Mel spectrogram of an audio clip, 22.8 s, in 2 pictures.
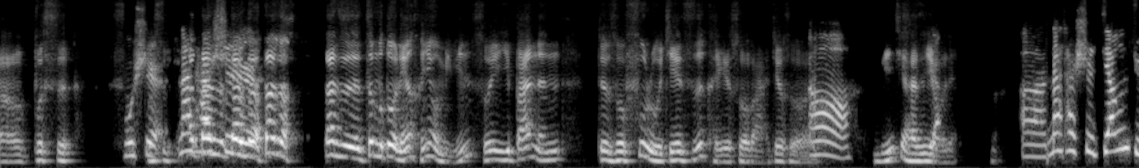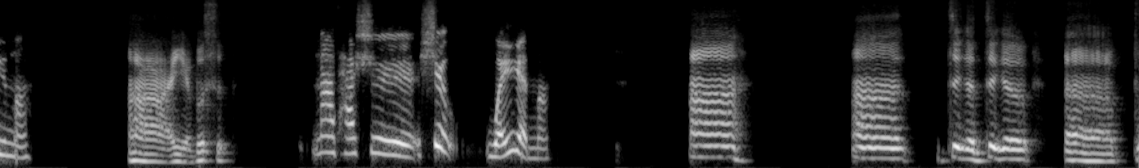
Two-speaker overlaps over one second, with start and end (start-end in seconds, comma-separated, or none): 1.4-2.7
